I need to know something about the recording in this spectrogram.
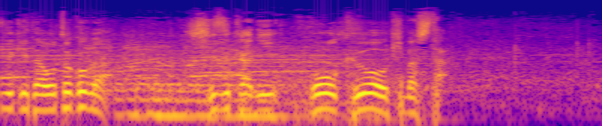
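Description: A large crowd chants loudly in an echoing hall.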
